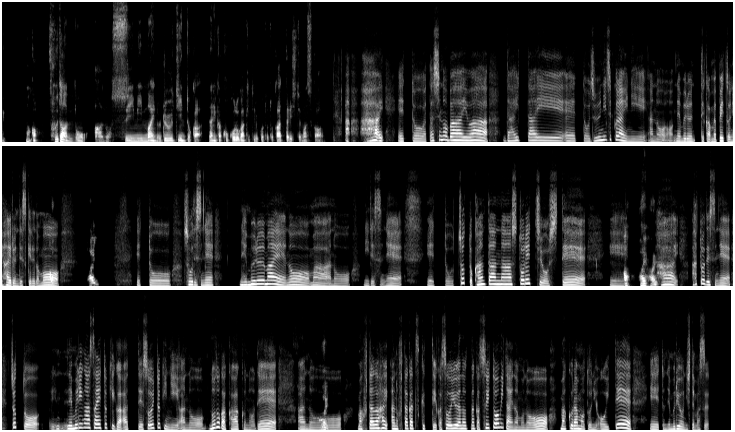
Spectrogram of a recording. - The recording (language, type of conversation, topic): Japanese, podcast, 睡眠前のルーティンはありますか？
- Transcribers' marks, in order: none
